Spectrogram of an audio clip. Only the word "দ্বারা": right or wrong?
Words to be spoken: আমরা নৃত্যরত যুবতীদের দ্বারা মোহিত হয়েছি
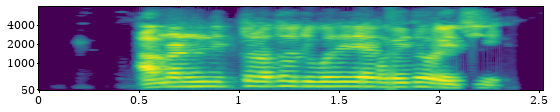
wrong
